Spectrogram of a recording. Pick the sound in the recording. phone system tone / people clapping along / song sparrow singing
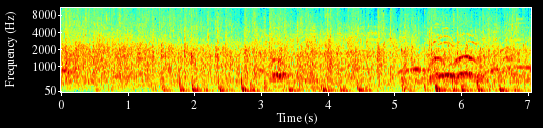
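people clapping along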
